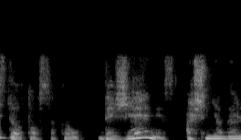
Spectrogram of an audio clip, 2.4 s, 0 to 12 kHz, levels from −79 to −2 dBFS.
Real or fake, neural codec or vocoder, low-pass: real; none; 7.2 kHz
